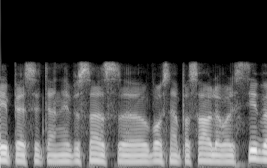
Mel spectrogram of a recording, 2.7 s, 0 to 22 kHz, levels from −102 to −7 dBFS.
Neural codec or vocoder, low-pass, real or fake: none; 5.4 kHz; real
